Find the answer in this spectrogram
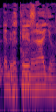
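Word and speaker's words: Ndikumwenayo: Y en atletismo, ayer el atleta del Playas de Castellón, nacido en Burundi pero nacionalizado español, Thierry Endicumenayo, lo he dicho bien. – Sí, Endicumenayo, sí.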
